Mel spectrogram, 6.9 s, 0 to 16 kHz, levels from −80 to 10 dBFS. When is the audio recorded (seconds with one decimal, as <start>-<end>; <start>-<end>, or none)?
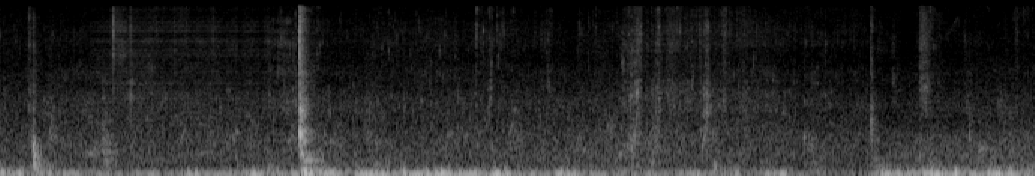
0.0-0.6; 1.8-6.9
